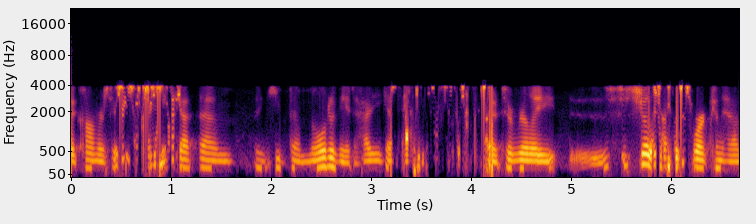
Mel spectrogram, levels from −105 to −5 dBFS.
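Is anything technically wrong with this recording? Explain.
Yes. Throughout, the speech has the robotic, buzzy character of the Codec 2 vocoder, heavily damaged, which fits its 3.2 kbit/s mode. It rebuilds speech from sine waves and sends only pitch, voicing, energy and envelope, so unlike ordinary codec smearing, the original waveform is gone entirely.

Bit errors on digital voice radio strike at 0.44–1.10 s (ending before "them and keep them"), 3.20–4.23 s (after "do you", before "to really uh") and 5.78–6.24 s. Corrupted parameter bits, around one in seven, make whole frames leap in pitch, level and timbre, producing bleeps, warbles and gibberish rather than silent dropouts.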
